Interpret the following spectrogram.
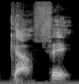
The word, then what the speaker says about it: café: So even though it ends in a vowel, we're not going to say the second to last syllable. We're going to do it where the exception to the rule is.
